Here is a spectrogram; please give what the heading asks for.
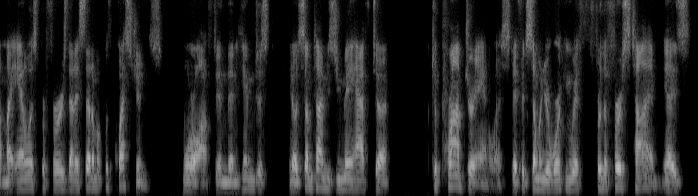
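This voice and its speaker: Interviewed about his work, a play-by-play announcer gives advice in a conversational, earnest manner, stressing the points he cares about. His ordinary mid-range voice is a little mellow, and the recording is rough.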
